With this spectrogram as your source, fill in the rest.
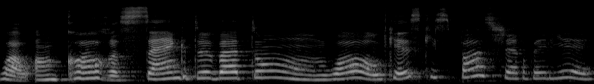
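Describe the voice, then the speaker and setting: A woman in an Armenian accent speaks with ordinary pitch variation. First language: Armenian (speaking French). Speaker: tarot reader. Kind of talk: tarot reading.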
